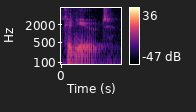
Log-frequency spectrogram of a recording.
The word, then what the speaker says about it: Cnut: across the river lily the spelling cnut is scandinavian and it is pronounced canute as you can see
